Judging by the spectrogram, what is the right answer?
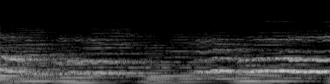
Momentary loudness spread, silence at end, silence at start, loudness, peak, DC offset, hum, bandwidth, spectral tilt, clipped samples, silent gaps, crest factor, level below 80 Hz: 15 LU; 0 s; 0 s; -27 LUFS; -10 dBFS; under 0.1%; none; over 20 kHz; -7 dB/octave; under 0.1%; none; 16 dB; -50 dBFS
